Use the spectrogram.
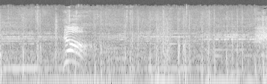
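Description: A horse gallops in Assassin's Creed Valhalla, with a rapid clip-clop of hooves running steadily throughout, a short neigh near the start, and a voice talking over it.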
